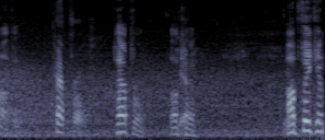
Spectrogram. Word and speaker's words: Pepperell: How do you pronounce the name of it? Pepperell.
